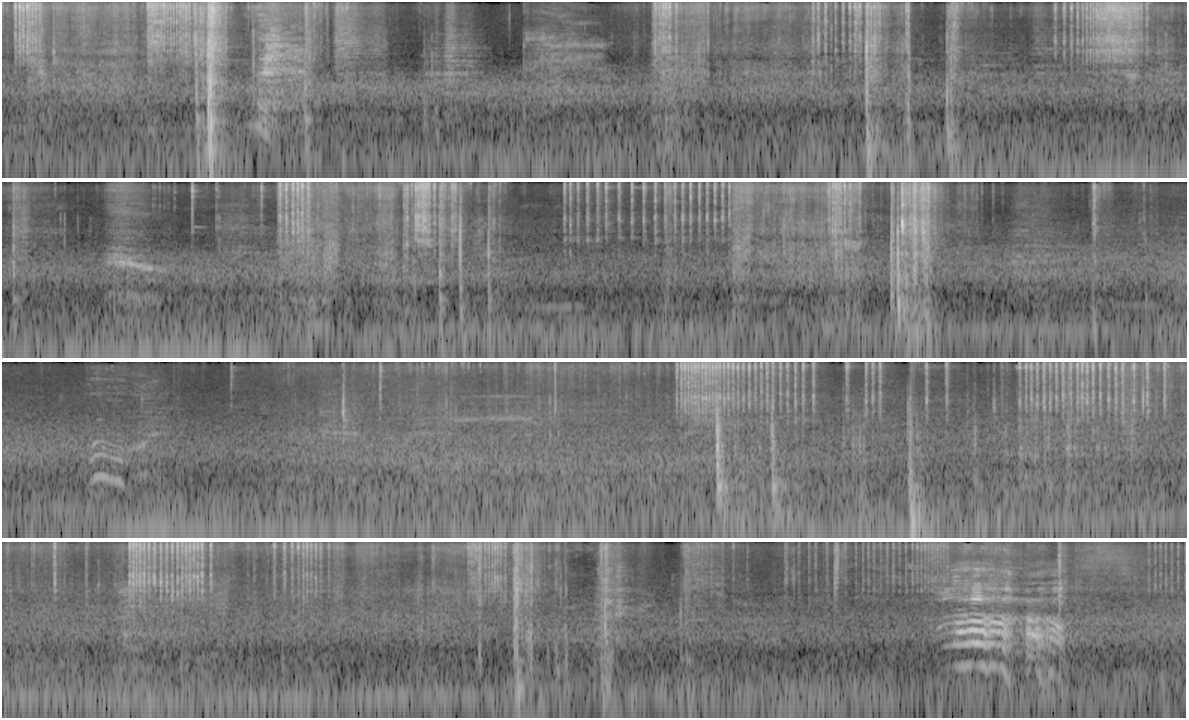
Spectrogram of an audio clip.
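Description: BMX bike rolling and spinning on an asphalt driveway, its tyres rolling with scattered sharp knocks as the wheels come down from full-cab spin attempts. The loudest knock is about a second and a half in, with several more through the rest.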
